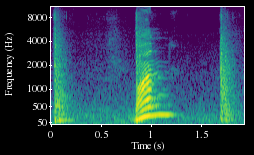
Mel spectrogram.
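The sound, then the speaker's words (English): An old, unused but unlocked door, its surrounding ivy torn, creaks open with a short, rising-and-falling groan from its hinges, framed by dull knocks or thumps of wood just before and after. “I say, it takes you to this old unused door.”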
